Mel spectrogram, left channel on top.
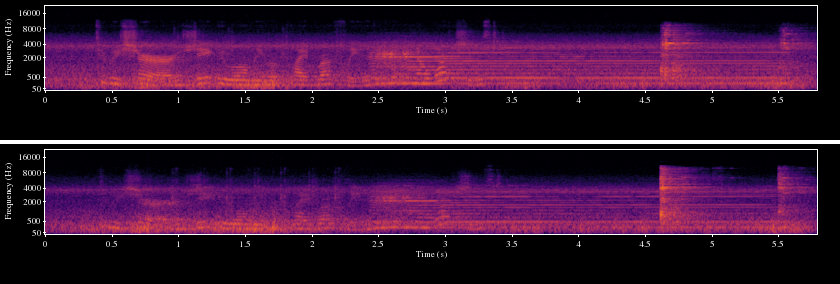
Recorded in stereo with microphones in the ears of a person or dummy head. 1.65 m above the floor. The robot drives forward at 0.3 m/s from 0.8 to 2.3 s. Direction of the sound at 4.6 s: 65° right (ahead or behind).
